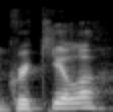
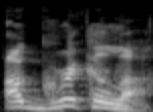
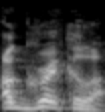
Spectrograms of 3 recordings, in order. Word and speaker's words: Agricola: a different pronunciation a a battle with the pronunciation yeah like people cannot say agricola no remember eric used to call it agricula yeah agricula people call it agricola agricola yeah it's agricola that's just agricola that's the only way to pronounce it okay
